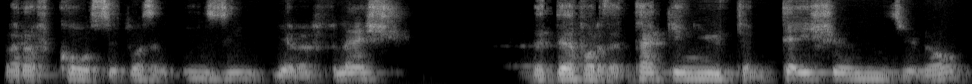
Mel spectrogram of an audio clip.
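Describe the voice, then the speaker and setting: A man's voice: medium pitch, a little fast, breathy edge, muffled recording. A man raised in South Africa, speaking as a prophet in a casual conversation, full of exclamations, fillers and restarts. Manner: animated, exclaims often, many fillers and restarts. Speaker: prophet guest.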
